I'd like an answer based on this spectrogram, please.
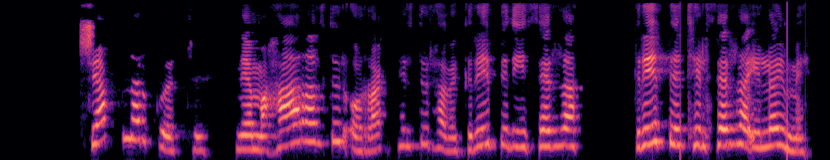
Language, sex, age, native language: Icelandic, female, 40-49, Icelandic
